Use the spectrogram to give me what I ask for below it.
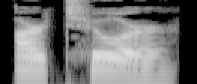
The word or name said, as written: artur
